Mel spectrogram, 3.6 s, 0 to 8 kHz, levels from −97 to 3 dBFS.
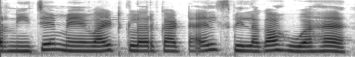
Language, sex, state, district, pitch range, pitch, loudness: Hindi, female, Jharkhand, Garhwa, 215-240 Hz, 220 Hz, -15 LUFS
